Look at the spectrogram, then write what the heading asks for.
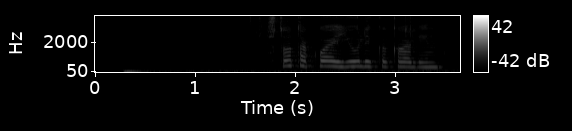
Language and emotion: Russian, neutral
